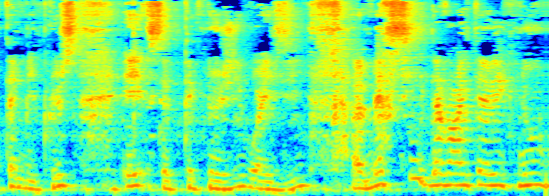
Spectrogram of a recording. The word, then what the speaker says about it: Wysii: au volume de transaction donc la technologie s'appelle wi wi mais on va la prononcer en anglais wi plus je suis perdu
